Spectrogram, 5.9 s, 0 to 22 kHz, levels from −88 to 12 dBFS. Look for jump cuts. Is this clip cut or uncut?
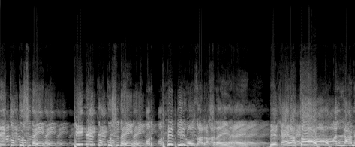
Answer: uncut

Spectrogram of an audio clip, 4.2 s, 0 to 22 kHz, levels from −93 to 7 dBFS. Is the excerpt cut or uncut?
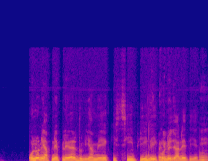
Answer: uncut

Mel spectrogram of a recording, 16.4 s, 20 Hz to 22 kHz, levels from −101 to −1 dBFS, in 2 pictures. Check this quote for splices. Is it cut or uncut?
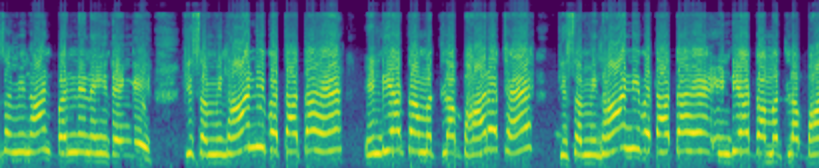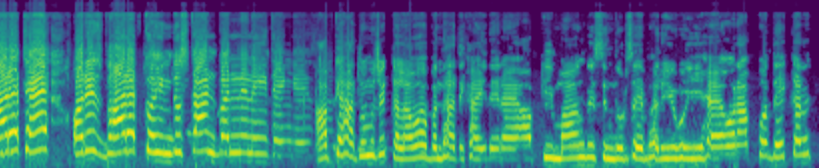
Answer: cut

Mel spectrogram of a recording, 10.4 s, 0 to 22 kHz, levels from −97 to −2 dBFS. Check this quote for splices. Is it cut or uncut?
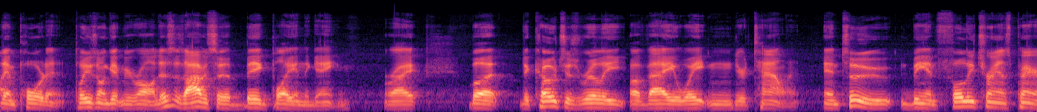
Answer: cut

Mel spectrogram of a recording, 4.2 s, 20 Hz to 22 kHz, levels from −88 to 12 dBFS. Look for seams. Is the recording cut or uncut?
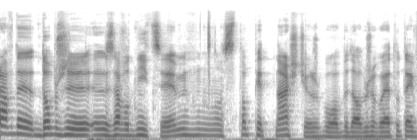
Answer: uncut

